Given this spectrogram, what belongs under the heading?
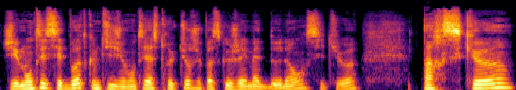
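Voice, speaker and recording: Fast-talking rambling French guest. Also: male voice, medium pitch, darkish tone, no room sound, studio quality. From France. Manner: rambling, many fillers and restarts. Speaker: podcast guest, entrepreneur. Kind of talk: casual conversational interview.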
